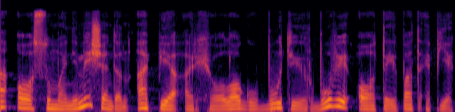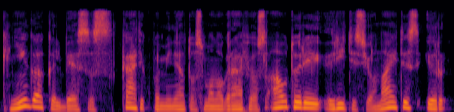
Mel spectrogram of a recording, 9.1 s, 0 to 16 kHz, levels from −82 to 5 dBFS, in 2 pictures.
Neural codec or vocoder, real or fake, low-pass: none; real; 10.8 kHz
